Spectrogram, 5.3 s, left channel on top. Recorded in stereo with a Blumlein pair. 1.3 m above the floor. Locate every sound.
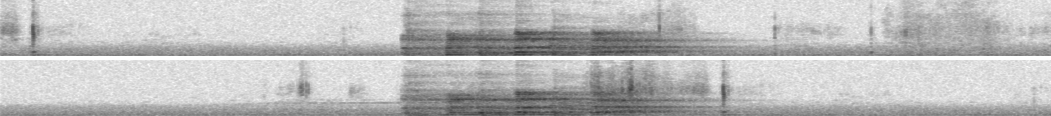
2.0 s a cough: 15° left, 0.9 m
